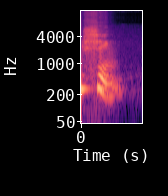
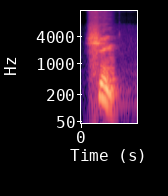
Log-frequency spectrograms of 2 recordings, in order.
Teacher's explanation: Shing is pronounced with the tongue farther forward and with the lips spread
